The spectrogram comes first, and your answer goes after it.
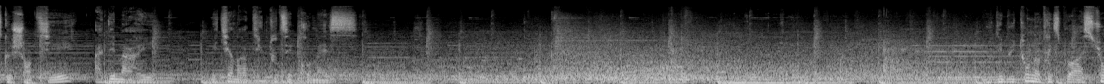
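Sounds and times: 
RER line B commuter train running through underground station: 0:00.0 - 0:11.0
speech: 0:00.1 - 0:04.0, 0:10.2 - 0:11.0
train wheels clattering: 0:02.5 - 0:11.0.

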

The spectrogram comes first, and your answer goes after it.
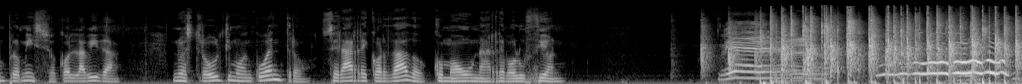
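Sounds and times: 
speech: 0:00.0 - 0:05.7, 0:07.2 - 0:08.2
audience applause after a poetry reading: 0:06.7 - 0:10.2.

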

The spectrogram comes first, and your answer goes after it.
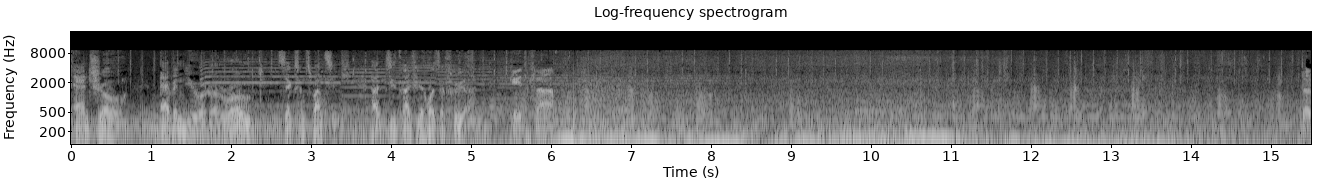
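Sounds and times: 
car engine idling in a parked car: 0:00.0 - 0:02.6, 0:03.2 - 0:15.4
speech: 0:00.1 - 0:06.8.

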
